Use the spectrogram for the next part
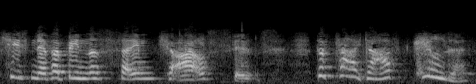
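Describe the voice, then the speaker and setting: A muffled old radio recording of a humble, distressed mother. Her voice is bright and swoops about, deferential and pleading in a plain working-class manner. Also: high-pitched, big pitch swings, measured pace, full character voice. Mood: pleading, upset. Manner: deferential, tearful, folksy wording. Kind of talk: old-time radio drama acting. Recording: dull vintage radio recording.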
